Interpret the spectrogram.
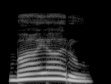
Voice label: "ಬ್ಯಾರ", Kannada

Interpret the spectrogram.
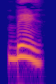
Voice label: "ಬೆಳ್", Kannada

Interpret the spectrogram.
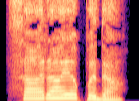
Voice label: "ಸಾರಾಯಪದ", Kannada

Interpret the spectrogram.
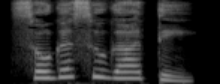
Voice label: "ಸೊಗಸುಗಾತಿ", Kannada

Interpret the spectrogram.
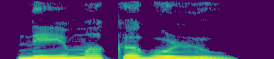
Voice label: "ನೇಮಕಗೊಳ್ಳು", Kannada

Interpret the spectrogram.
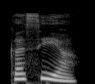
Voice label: "ಗೋಸಾಯಿ", Kannada

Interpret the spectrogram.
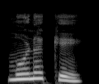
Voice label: "ಮೊಣಕೆಯ್", kannada

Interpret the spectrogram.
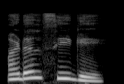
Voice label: "ಅಡಲ್ಸೀಗೆ", kannada

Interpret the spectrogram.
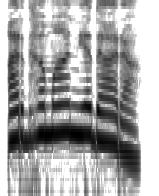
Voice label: "ಅರ್ಧಮಾನ್ಯದಾರ", Kannada; ardhamānyadāra; noun

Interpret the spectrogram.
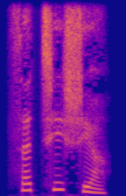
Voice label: "ಸಚ್ಛಿಷ್ಯ", kannada

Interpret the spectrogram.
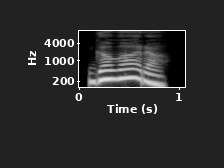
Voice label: "ಗವಾರ", Kannada

